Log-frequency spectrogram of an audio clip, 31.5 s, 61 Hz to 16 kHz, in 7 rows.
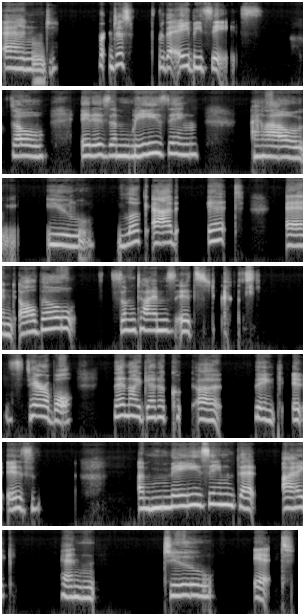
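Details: Woman 12 years after a stroke, speaking haltingly; aphasia.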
